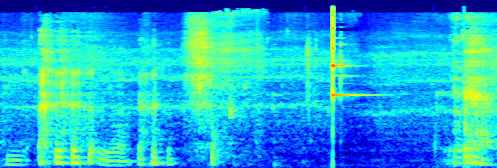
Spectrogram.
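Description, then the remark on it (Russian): After a stretch of conversation, a glass rings out with one sharp clink and a brief shimmering tone as a drink is poured into it, followed by quiet murmuring. “Ты продолжи мысль, я включу нашу постоянную рубрику «Наливаем в стакан».”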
